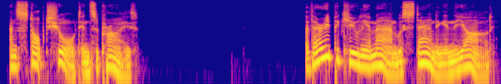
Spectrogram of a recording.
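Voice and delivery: plain reading voice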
